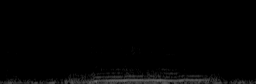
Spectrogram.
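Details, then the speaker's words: A sleeping pet snoring: a single drawn-out, humming snore lasting about a second over faint room noise. "can hear him snoring right now he's so cute oh man fur babies for babies"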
